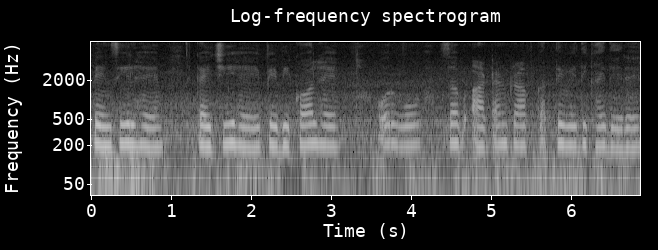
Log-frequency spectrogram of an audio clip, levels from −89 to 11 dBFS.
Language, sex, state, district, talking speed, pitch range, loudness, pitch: Hindi, female, Uttar Pradesh, Jyotiba Phule Nagar, 155 wpm, 195-210 Hz, -26 LUFS, 200 Hz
